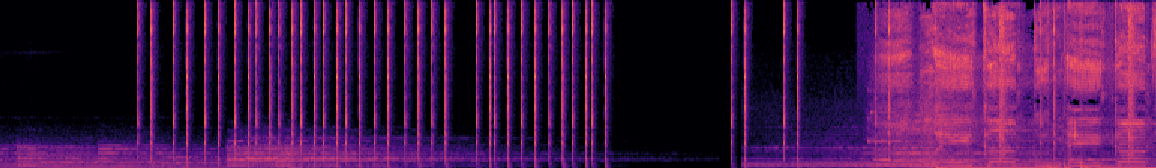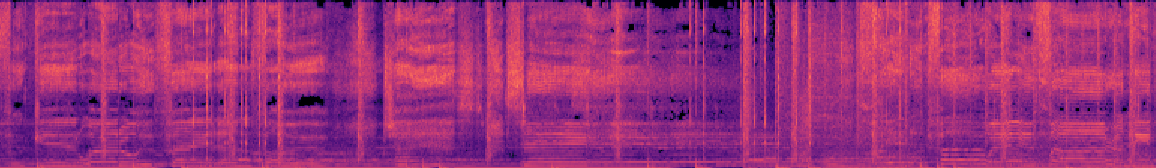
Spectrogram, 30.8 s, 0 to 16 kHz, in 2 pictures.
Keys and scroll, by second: 28.7 ].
